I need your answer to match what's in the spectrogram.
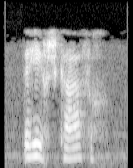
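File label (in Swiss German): "hirschkafer", Alsatian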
